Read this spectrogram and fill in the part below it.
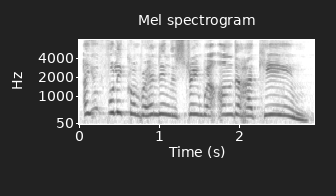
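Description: A woman's voice: extremely high pitch, brisk. An actress playing a stressed, middle-aged mother who nags and insists, in a naturalistic audio drama. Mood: exasperated. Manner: scolding, insistent.

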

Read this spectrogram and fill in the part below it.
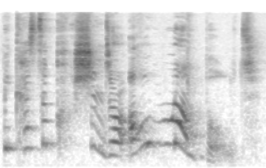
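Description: A woman's voice: extremely high pitch, very animated, moderate pace, fairly bright tone, pitched above the performer's own voice, heavily acted. A woman voicing a fussy, motherly mother bear from a storybook, fretting in a raised voice. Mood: fussed.

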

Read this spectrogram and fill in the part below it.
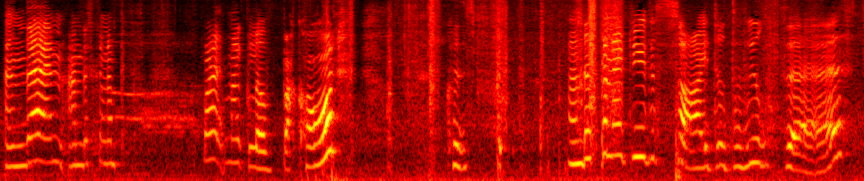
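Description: A woman's voice: very high voice, lively intonation, slow pace, pauses often. A young girl chatting as she washes a car outdoors, narrating each step. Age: child. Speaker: child washing the car. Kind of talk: casual chat. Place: outdoors on a driveway. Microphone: handheld phone camera. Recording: noisy outdoor phone recording.

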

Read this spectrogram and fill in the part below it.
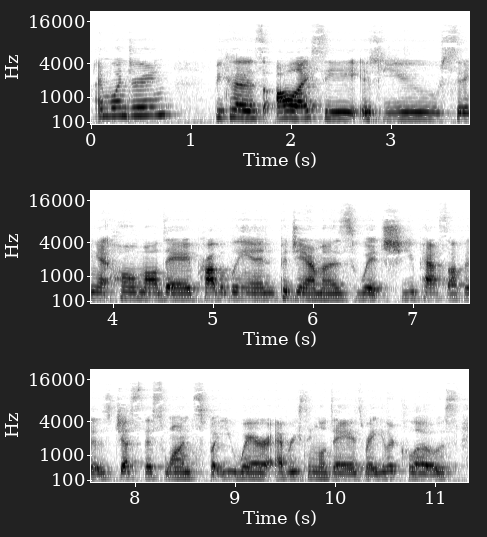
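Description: A woman's voice: on the low side, fairly even intonation, moderate pace. A woman speaking in a mocking, condescending tone in a clip from her own video. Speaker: YouTuber in a clip. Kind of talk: scornful video commentary.

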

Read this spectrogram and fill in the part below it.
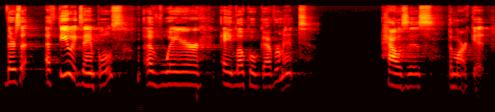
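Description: A woman's voice: mid-range voice, bright, forceful tone. A woman in her thirties giving a conversational workshop lecture from a podium, asking the audience questions now and then. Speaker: extension presenter. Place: large lecture room indoors. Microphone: podium mic, far camera. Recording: reverberant hall.

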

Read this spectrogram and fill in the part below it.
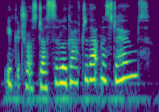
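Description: A woman's voice: high-pitched, animated, a little fast, pitched above the performer's own voice. A woman voicing a polite, puzzled male police detective who asks questions in a dramatic audiobook.

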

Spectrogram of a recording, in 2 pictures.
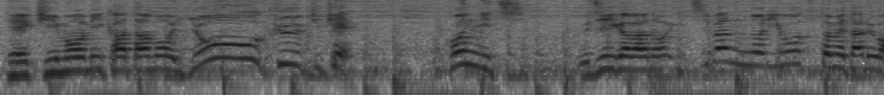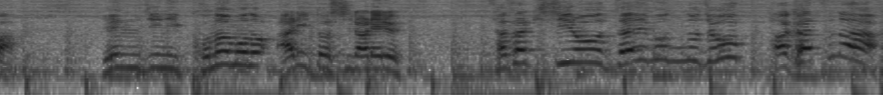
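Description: A man's voice: very high voice, expressive, slow, exaggerated voice. A man acting a proud, bold samurai, declaiming in formal old-fashioned speech in a period radio drama. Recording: music over the voice.

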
